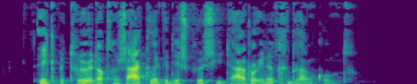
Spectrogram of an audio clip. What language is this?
Dutch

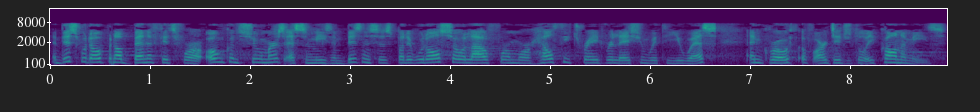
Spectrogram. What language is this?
English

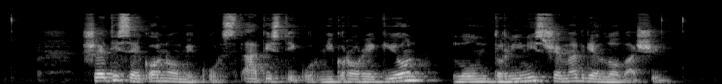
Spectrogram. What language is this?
Georgian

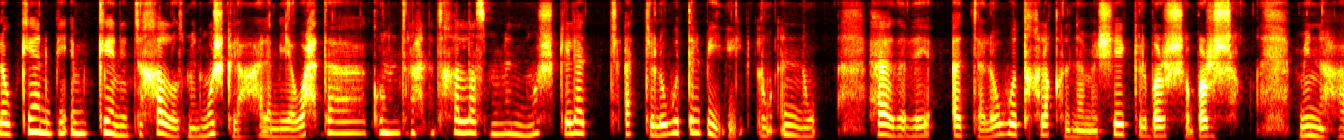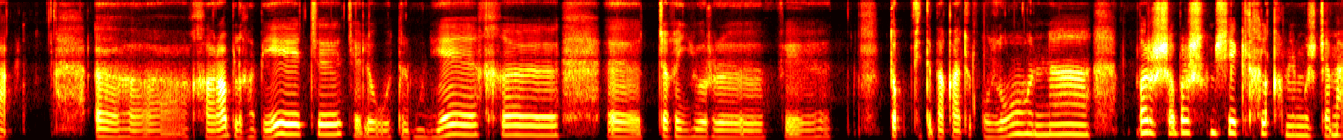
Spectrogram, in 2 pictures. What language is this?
Tunisian Arabic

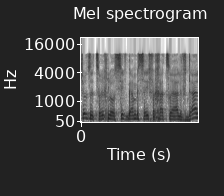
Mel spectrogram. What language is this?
Hebrew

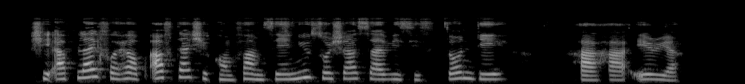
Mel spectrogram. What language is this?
Nigerian Pidgin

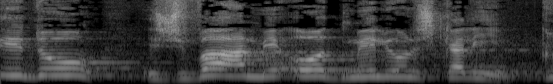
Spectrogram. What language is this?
Hebrew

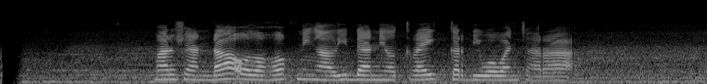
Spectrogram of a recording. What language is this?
Sundanese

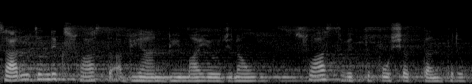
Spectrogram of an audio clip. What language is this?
Sindhi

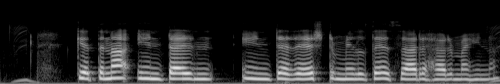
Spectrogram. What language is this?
Maithili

